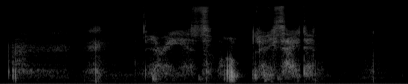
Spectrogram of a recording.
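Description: A person whispering a few short phrases, with brief pauses, stopping a little after three seconds.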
